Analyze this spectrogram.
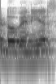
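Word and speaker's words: Döbereiner: René नाम इनका है थोड़ा स्पेलिंग इनका अटपटा है डो वेनियर्स ट्रेट नाम हालाकि उनका डोब नियर्स है और वह जो दिए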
